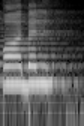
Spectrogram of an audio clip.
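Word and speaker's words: قبل: Huruf ba dihukumi dengan qalqalah sughra. Karena huruf ba ini sukunnya asli dan ada di tengah bacaan kita. Cara membacanya dipantulkan dengan pantulan yang kecil. Qabl dan huruf lam ini harus tetap terbaca.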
